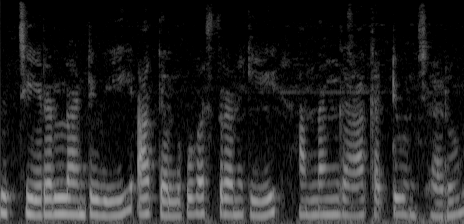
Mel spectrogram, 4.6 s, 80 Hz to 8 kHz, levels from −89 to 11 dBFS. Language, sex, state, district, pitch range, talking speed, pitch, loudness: Telugu, female, Andhra Pradesh, Chittoor, 195-210 Hz, 90 wpm, 205 Hz, -34 LUFS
